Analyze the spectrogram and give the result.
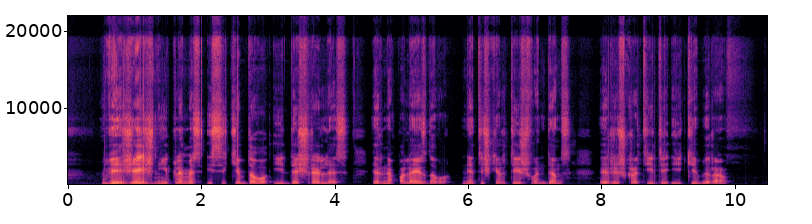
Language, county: Lithuanian, Šiauliai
